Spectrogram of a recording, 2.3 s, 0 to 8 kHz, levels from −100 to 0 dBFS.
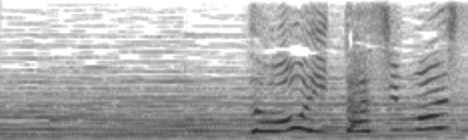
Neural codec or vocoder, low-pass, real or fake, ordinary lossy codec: none; none; real; none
